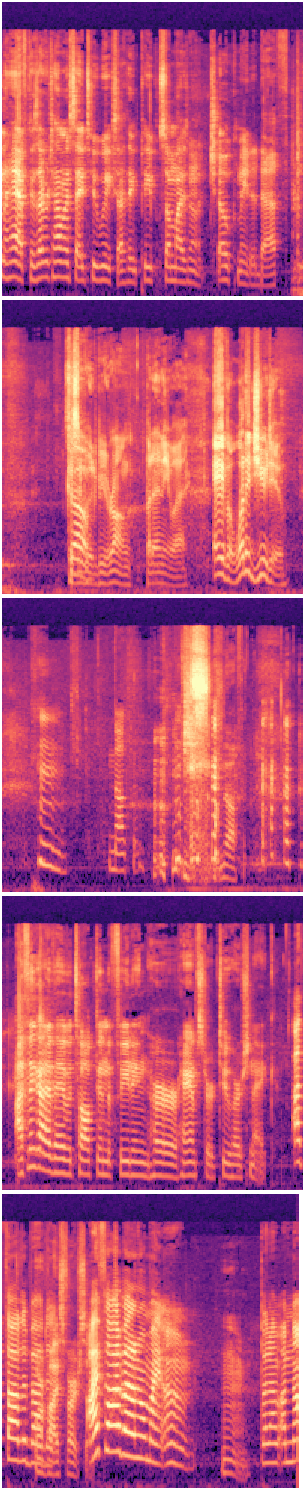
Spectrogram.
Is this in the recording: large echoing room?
no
